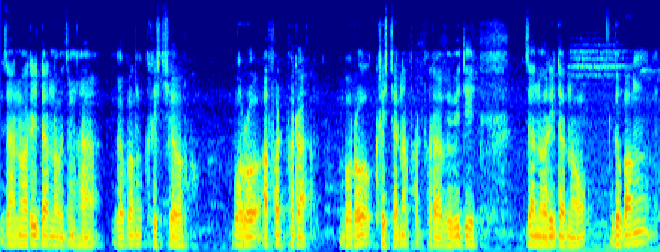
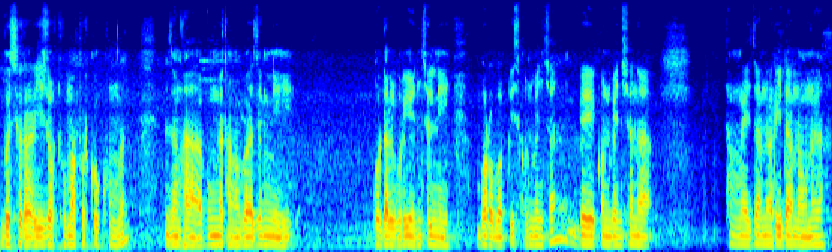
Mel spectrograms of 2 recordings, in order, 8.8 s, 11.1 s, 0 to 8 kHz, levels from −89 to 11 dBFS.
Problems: constant background noise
